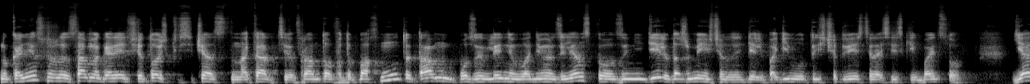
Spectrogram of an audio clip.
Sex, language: male, Russian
